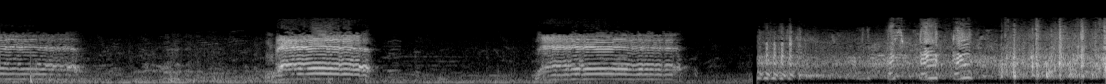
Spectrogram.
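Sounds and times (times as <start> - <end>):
noisy sound: 0.0 - 6.1
sheep bleating: 2.7 - 3.8, 5.4 - 6.9.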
